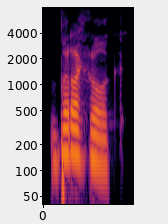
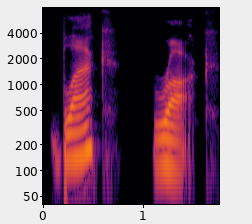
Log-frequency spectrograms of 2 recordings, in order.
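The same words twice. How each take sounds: First: The two parts are slurred together quickly. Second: Both parts are clearly and separately enunciated. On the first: The speaker calls it wrong. "it could sound like you're mixing words up" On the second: The speaker calls it right. "you gotta enunciate that clearly"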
